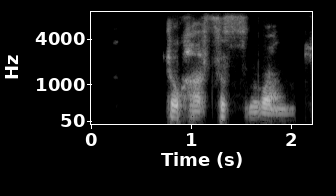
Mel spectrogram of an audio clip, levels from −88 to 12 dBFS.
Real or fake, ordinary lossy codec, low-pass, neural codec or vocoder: fake; Opus, 24 kbps; 7.2 kHz; codec, 16 kHz in and 24 kHz out, 2.2 kbps, FireRedTTS-2 codec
